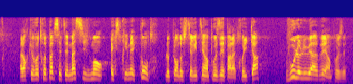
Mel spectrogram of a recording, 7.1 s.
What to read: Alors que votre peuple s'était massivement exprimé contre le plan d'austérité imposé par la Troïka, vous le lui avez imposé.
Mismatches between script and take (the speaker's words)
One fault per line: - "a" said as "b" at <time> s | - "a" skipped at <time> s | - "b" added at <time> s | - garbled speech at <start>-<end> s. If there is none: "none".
none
